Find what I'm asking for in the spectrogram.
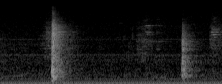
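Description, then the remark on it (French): A door, the one facing the door a man came in through, opening: a sharp latch-like click, then a second, softer clack just over a second later and a faint tap after it, with no voices. “Puis, la porte qui est en face de celle où il est entré s'est ouverte.”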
